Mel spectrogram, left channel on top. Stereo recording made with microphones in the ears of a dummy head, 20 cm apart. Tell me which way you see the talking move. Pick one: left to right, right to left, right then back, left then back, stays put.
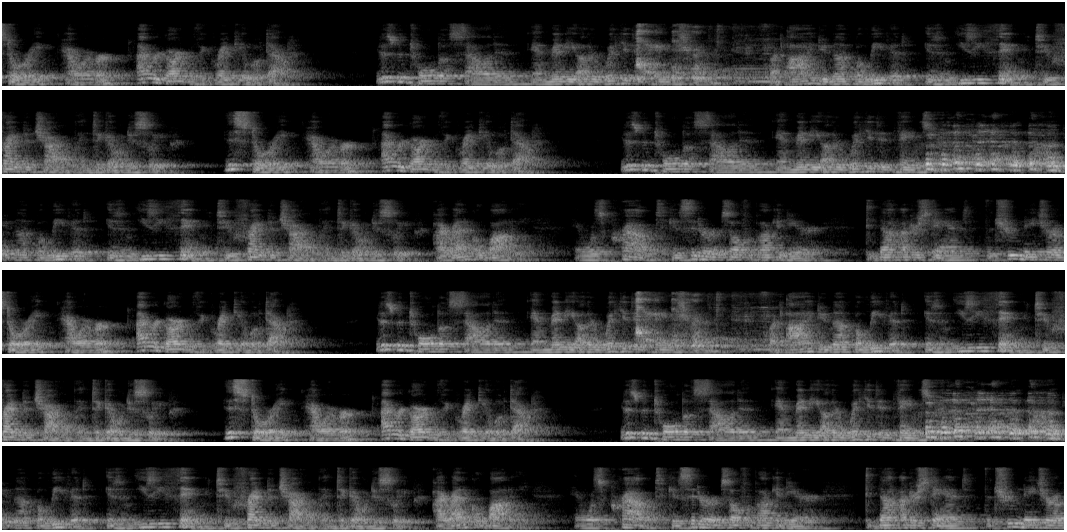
stays put.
